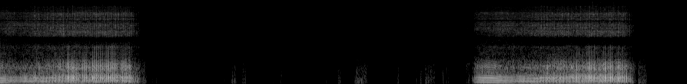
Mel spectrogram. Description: PART 1 MY HUSBAND'S SNORING SOUND IN THE AFTERNOON #snoring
